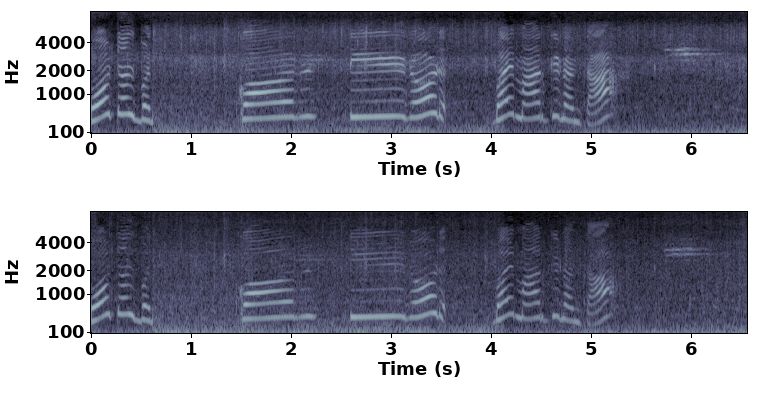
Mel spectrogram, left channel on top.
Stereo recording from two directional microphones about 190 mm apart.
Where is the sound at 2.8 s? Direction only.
10° left (ahead or behind).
